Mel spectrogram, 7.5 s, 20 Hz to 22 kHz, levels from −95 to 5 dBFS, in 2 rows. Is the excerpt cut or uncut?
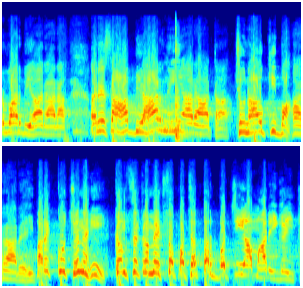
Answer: cut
